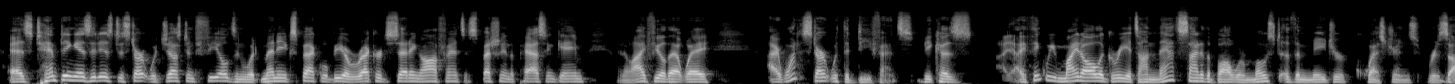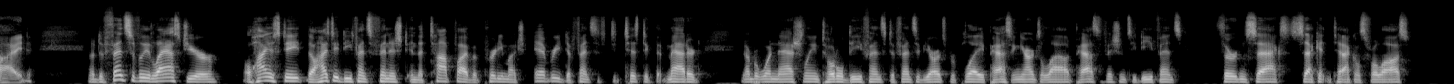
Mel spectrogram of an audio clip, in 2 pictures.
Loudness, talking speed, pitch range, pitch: -20 LUFS, 220 wpm, 115-150 Hz, 125 Hz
